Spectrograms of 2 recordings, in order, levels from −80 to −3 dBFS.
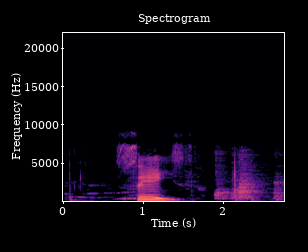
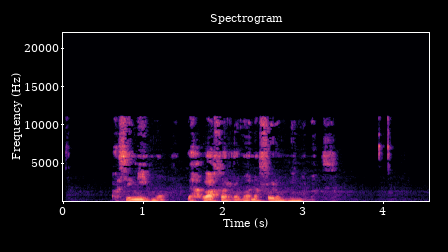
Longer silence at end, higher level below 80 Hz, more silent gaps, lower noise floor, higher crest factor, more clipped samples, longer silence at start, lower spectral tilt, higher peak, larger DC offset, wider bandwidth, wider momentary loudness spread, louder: second, 0 s vs 0.5 s; second, -82 dBFS vs -56 dBFS; neither; second, -57 dBFS vs -65 dBFS; second, 18 dB vs 24 dB; neither; second, 0.1 s vs 0.6 s; about the same, -4 dB/octave vs -4.5 dB/octave; second, -14 dBFS vs -2 dBFS; neither; second, 9.6 kHz vs 11.5 kHz; first, 21 LU vs 18 LU; second, -31 LUFS vs -24 LUFS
